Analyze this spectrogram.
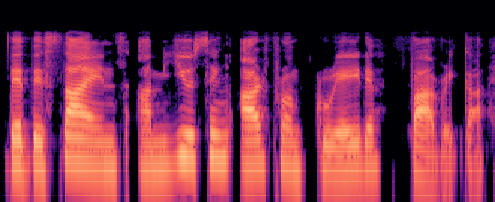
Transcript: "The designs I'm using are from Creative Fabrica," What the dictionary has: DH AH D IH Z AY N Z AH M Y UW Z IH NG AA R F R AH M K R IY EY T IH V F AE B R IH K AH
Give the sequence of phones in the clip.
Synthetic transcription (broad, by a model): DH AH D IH S AY N S AH M Y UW S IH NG AA R F R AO M K R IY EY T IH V F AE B R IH K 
